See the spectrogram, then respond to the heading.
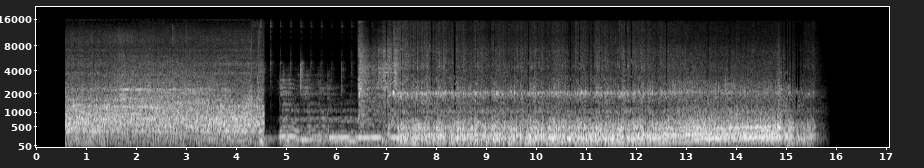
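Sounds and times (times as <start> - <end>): car engine running: 0.6 - 4.6, 6.4 - 15.8
thin high whine: 0.6 - 4.6.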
